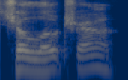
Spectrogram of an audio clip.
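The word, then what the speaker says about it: Chalotra: i think it's called lotra challenge it's like how it's pronounced is cholotra really really quick jerome you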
